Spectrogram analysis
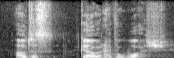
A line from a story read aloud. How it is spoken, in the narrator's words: he said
